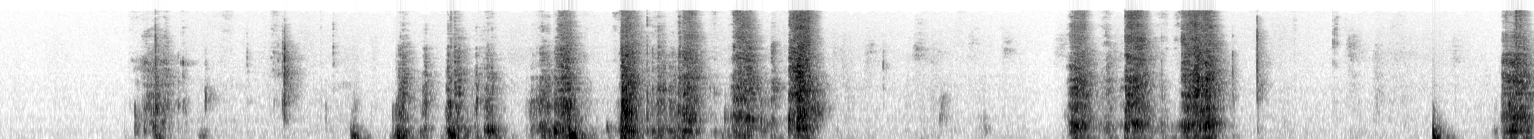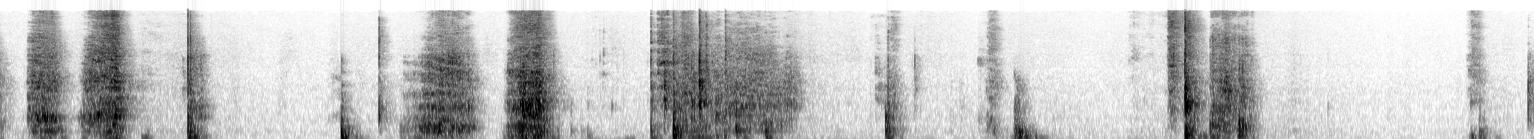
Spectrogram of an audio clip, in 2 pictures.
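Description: A rotary cutter is drawn through a knit baby garment along an acrylic ruler on a cutting mat, in groups of short rasping strokes. The cut fabric is handled and pulled away near the end.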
